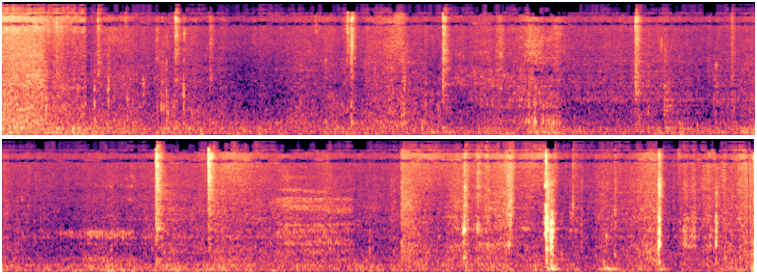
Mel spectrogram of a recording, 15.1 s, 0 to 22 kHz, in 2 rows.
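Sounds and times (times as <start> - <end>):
fire popping: 0.0 - 10.2
low steady hiss: 0.0 - 15.0
wood fire crackling: 0.0 - 15.0.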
